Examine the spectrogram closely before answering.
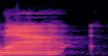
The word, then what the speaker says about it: Nath: Well, she was on Australia's the Jimmy and Nath show. I almost said Nash, but it's Nath.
